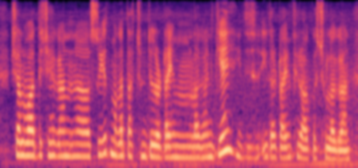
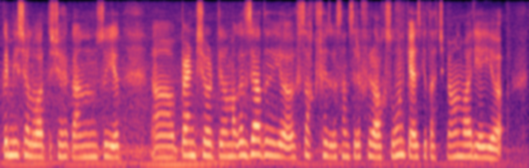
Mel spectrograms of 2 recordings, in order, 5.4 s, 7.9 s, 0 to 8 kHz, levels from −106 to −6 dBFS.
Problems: constant background noise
